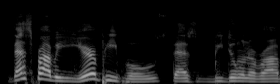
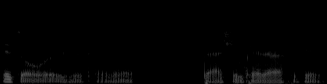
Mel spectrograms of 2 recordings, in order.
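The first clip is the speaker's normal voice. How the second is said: much lower and much softer, reading the message to himself; quiet reading; 12 semitones lower, 20 dB quieter than usual. Real, not acted. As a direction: murmur the chat line under your breath. First read of a chat message.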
